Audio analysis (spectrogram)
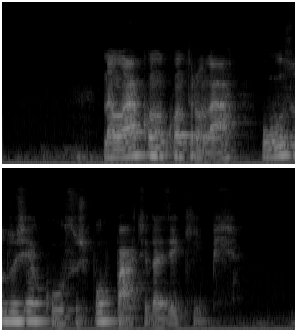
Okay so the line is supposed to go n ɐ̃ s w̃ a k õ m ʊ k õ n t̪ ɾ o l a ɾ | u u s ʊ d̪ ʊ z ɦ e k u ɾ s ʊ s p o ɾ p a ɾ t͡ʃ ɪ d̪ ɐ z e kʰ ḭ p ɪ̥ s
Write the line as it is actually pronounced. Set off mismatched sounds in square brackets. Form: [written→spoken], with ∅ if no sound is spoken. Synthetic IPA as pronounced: n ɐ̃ [s→∅] w̃ a k õ m ʊ k õ n t̪ ɾ o l a ɾ | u u [s→z] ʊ d̪ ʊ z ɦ e k u ɾ s ʊ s p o ɾ p a ɾ t͡ʃ ɪ d̪ ɐ z e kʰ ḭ p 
